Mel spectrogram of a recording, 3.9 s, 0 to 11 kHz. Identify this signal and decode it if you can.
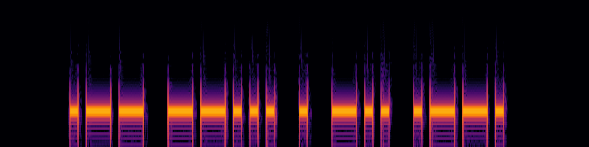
Morse code, heard as a keyed tone, about 22 wpm, 700 Hz. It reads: W7EDP
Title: USA Call Signs 22wpm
